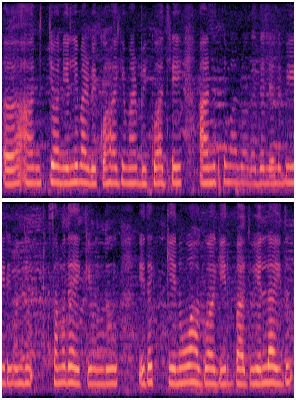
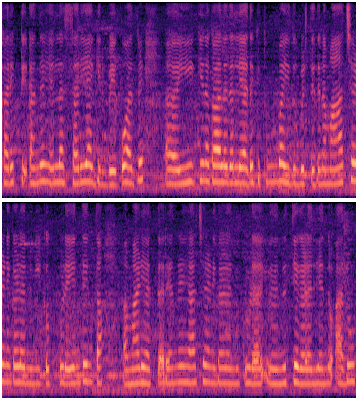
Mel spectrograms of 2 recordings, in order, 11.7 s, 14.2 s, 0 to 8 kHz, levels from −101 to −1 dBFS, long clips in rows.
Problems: constant background noise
